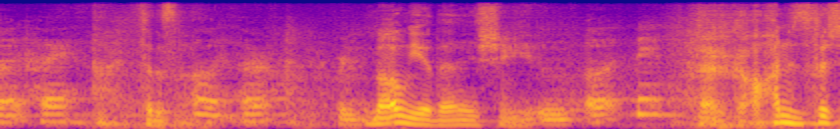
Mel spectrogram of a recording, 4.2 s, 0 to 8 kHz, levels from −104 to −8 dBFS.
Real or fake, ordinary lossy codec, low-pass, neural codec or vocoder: fake; none; 7.2 kHz; codec, 16 kHz, 0.5 kbps, X-Codec, HuBERT features, trained on LibriSpeech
